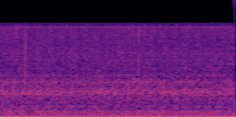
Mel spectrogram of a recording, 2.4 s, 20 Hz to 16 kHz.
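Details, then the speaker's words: 2000 Chevy Malibu 3.1 V6 just started after replacing the fuel pressure regulator (was hard starting, loping and dying at idle): steady, even low rumble around 1,000 rpm while still warming, expected to drop to about 800; normal idle. "it's hitting right around the thousand rpm range once it warms up it'll drop down to about eight hundred which for this three point one is about where it idles"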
